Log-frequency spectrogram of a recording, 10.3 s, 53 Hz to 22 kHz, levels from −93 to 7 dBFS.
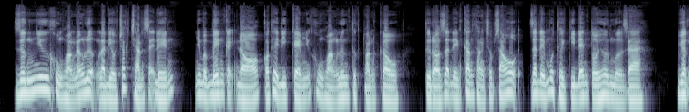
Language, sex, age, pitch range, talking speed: Vietnamese, male, 20-39, 115-155 Hz, 280 wpm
